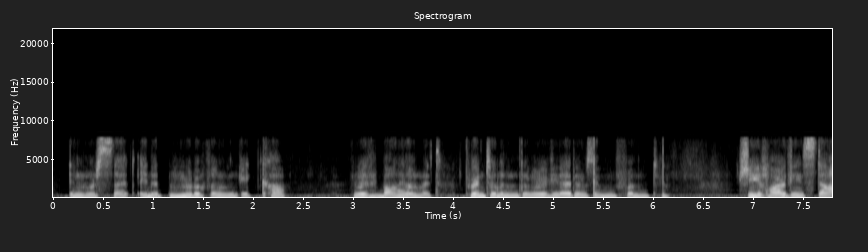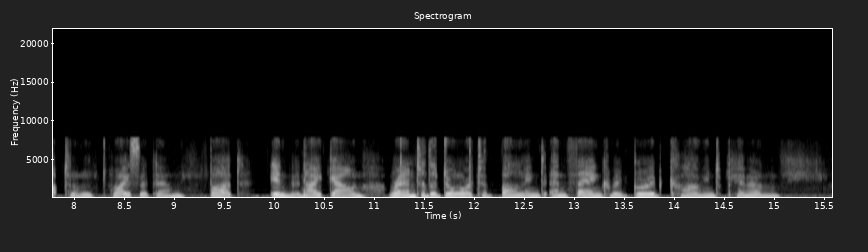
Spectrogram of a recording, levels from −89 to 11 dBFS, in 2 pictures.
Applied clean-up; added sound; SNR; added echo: neural diffusion model UNIVERSE++.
